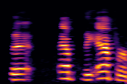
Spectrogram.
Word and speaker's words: Apar: Yeah, Aper.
